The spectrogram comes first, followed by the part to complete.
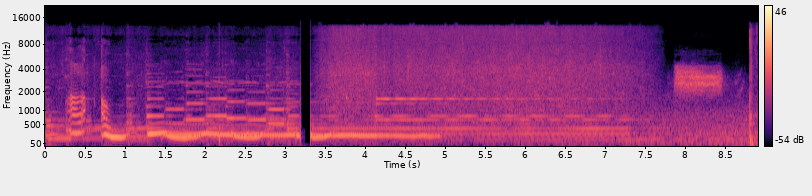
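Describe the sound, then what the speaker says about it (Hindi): Rain falls in a Shinchan cartoon scene, a steady, even hiss that follows some brief speech and holds for several seconds before a short higher sound near the end. "अरे वाह, बारिश भी रुक गई।"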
